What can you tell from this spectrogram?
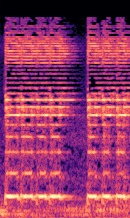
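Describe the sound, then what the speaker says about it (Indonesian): A car horn sounds in two loud, steady blasts, a long honk followed after a brief gap by a shorter one, close by with no talking over it. "Terus kedua ini klakson, kalau misalnya akinya udah soak ya, dia nggak nyaring"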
